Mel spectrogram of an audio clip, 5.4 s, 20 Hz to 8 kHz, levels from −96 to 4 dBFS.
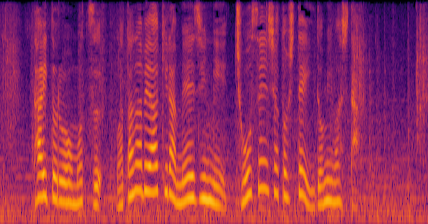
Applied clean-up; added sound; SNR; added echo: none; none; none; none.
